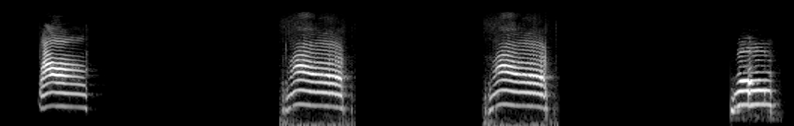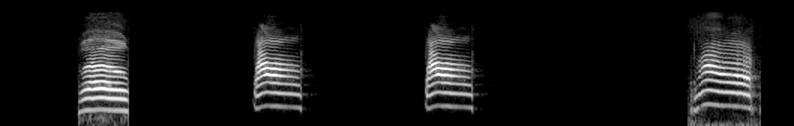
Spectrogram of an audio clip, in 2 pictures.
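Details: Cat meows offered as a call to draw cats in: eight bright, high harmonic meows with clean silences between, roughly every two to three seconds, each falling slightly at the end; nothing else audible.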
